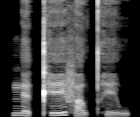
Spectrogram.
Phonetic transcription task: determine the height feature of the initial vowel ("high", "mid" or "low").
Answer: mid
